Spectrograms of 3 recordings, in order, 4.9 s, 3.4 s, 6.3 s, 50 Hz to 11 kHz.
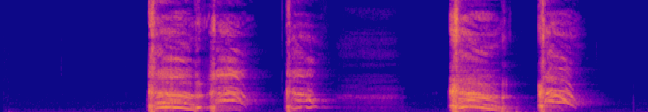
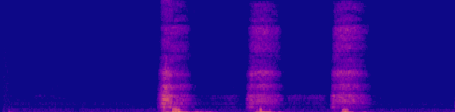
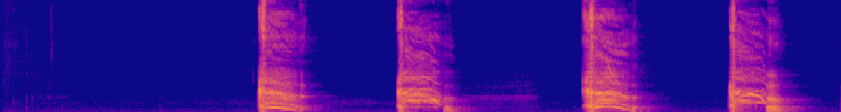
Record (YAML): cough_length: 4.9 s
cough_amplitude: 23406
cough_signal_mean_std_ratio: 0.46
exhalation_length: 3.4 s
exhalation_amplitude: 3223
exhalation_signal_mean_std_ratio: 0.33
three_cough_length: 6.3 s
three_cough_amplitude: 32767
three_cough_signal_mean_std_ratio: 0.38
survey_phase: beta (2021-08-13 to 2022-03-07)
age: 45-64
gender: Male
wearing_mask: 'No'
symptom_cough_any: true
symptom_runny_or_blocked_nose: true
symptom_shortness_of_breath: true
symptom_sore_throat: true
symptom_fatigue: true
symptom_fever_high_temperature: true
symptom_headache: true
symptom_change_to_sense_of_smell_or_taste: true
symptom_onset: 3 days
smoker_status: Never smoked
respiratory_condition_asthma: false
respiratory_condition_other: false
recruitment_source: Test and Trace
submission_delay: 2 days
covid_test_result: Positive
covid_test_method: ePCR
